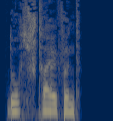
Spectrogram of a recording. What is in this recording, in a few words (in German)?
"durchstreifend", German; adjectives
